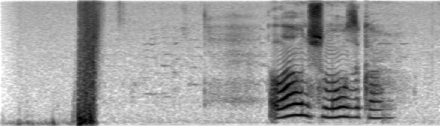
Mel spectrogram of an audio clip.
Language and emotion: Russian, sad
